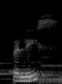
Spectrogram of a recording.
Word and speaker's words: Feliz: Feliz.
